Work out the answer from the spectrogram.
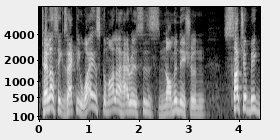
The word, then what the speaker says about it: Kamala: My name is pronounced as Kamala Harris, not Kamala Harris. It's Kamala Harris. That's the claim which is being made by Kamala Harris.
